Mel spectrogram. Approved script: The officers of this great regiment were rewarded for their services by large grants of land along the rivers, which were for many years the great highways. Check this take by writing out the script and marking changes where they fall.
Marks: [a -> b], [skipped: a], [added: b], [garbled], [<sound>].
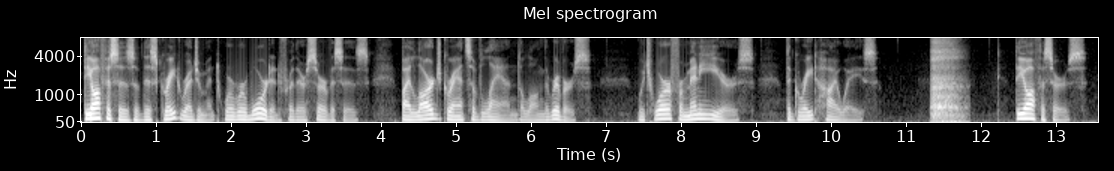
The officers of this great regiment were rewarded for their services by large grants of land along the rivers, which were for many years the great highways. [breath] [added: The officers]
